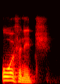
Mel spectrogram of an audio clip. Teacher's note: there's a primary stress in this first syllable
